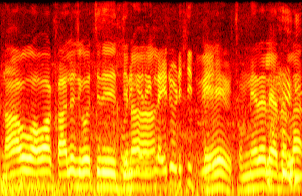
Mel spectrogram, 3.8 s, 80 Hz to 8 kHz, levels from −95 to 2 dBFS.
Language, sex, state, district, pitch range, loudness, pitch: Kannada, male, Karnataka, Raichur, 160-175 Hz, -12 LUFS, 170 Hz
